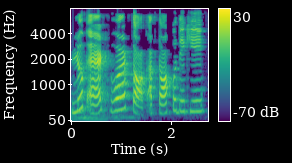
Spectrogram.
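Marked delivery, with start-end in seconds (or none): 0.1-1.5 reading English instructions slowly, word by word; slow textbook reading. Shown as a demonstration. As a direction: read it out deliberately for the class. (किताब से धीरे-धीरे पढ़ना)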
